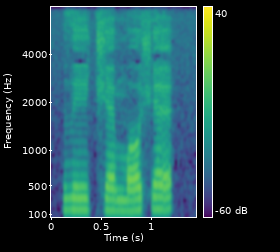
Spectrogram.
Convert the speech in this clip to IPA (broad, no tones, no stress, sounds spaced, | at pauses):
ð e t͡ʃ æ m ɒ ʃ æ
